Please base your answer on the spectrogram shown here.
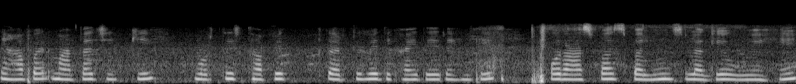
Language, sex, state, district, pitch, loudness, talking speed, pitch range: Hindi, female, Maharashtra, Chandrapur, 240 Hz, -20 LUFS, 145 wpm, 230-250 Hz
